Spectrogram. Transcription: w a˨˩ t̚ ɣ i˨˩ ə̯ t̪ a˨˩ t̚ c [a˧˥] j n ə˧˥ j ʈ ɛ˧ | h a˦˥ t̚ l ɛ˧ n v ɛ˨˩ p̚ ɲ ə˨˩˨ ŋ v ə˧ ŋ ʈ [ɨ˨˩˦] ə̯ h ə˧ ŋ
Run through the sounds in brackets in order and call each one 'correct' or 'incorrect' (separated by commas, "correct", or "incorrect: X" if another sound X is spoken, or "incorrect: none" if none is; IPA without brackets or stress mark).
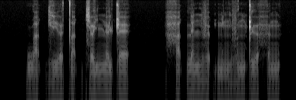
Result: incorrect: ə˧˥, incorrect: ɨ˧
